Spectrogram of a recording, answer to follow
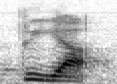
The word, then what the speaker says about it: Priya: Consider the word Priya, which is pronounced with a long a at the end. This has two syllables, Pri and Ya.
